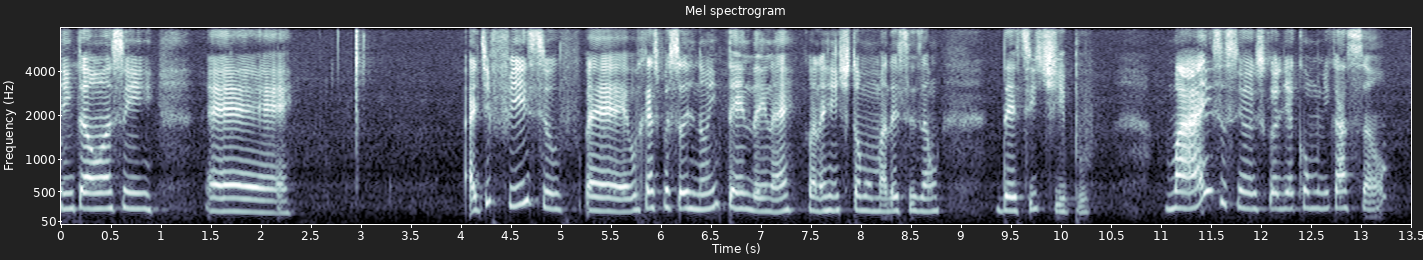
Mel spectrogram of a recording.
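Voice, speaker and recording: Ordinary pitch variation at a fairly slow pace, broken by long, frequent pauses. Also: woman, fairly high pitch for a woman. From Amazonas interior, Brazil (Benjamin Constant). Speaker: political activist, communication student. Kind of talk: podcast interview.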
